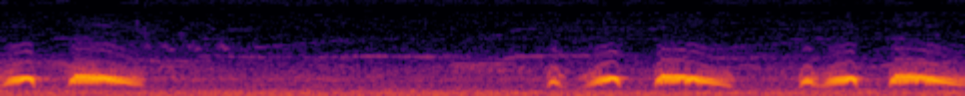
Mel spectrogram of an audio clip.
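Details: Spotted dove calling as a trapping lure, giving soft hollow coos in phrases of two quick notes and a longer falling coo, twice, separated by a pause, over faint low background rumble.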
